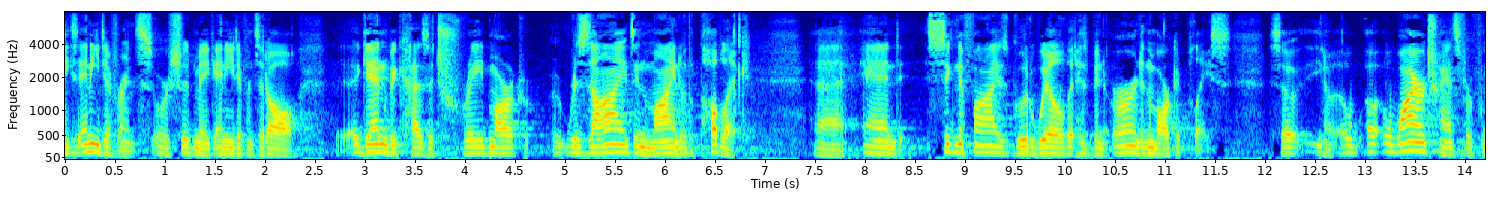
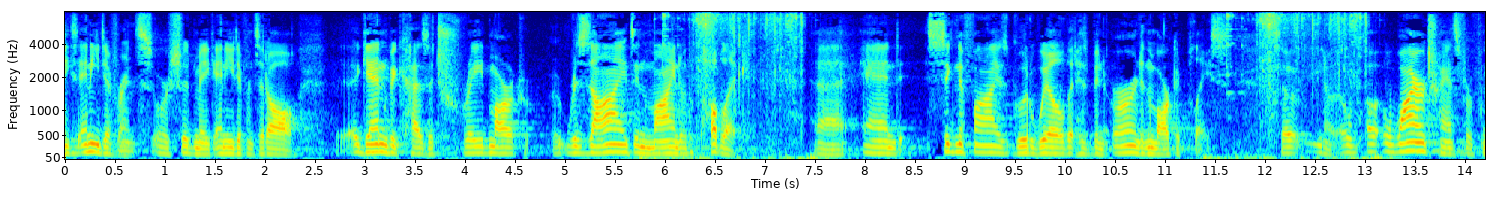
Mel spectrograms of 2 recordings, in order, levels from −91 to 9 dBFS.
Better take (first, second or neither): first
